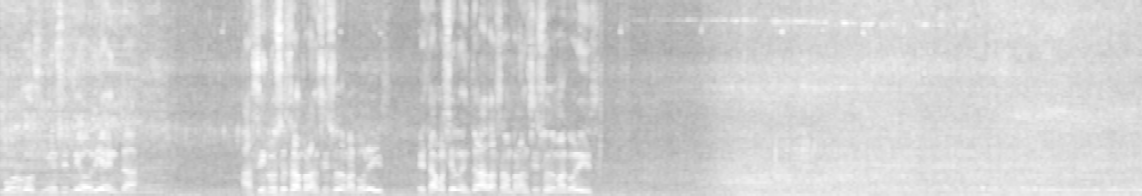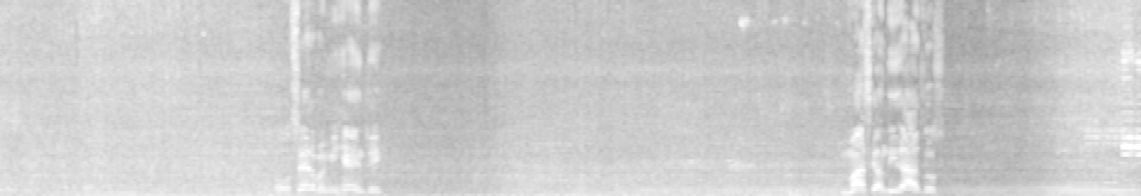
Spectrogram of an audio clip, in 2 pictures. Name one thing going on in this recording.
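A motorcycle engine hums close by.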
